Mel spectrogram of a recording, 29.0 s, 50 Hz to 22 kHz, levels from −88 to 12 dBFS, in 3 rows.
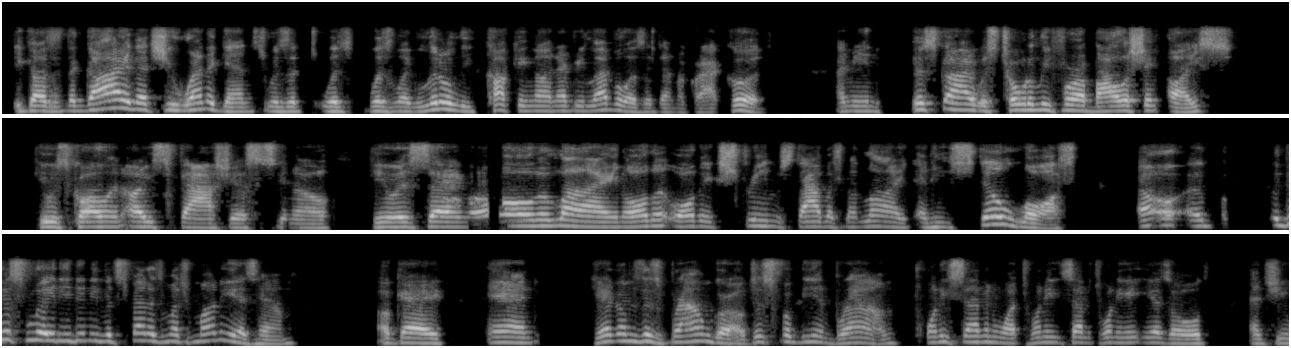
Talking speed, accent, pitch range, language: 180 wpm, American, 160-205 Hz, English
